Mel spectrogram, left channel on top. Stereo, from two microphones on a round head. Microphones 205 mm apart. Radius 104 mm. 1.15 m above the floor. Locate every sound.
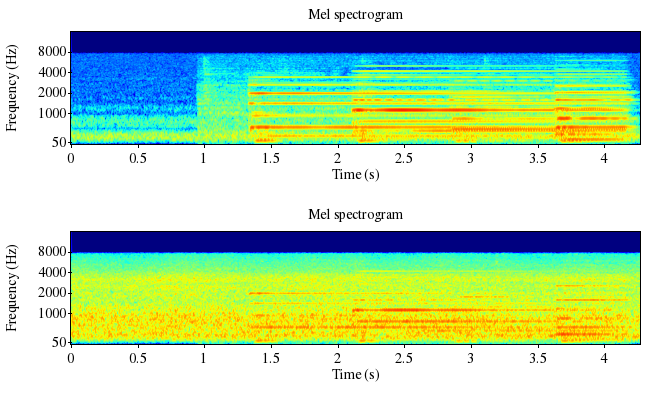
0.9 s ticking: 50° left (ahead or behind), 3.5 m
